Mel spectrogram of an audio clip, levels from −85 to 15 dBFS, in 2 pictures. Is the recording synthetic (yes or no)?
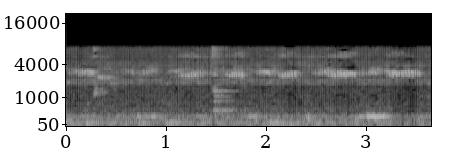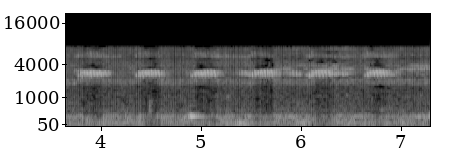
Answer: yes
